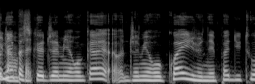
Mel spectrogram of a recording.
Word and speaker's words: Jamiroquai: Parce que ça se dit Jamiroquai. Ouais, je m'en Mais doutais, mais j'aime bien prononcer les choses à la française. À la française. Sachant qu'ils ne sont pas français, donc c'est bien Jamiroquai.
